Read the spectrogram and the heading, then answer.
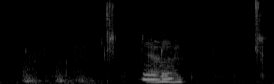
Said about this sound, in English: Ochre break. Sorry to everybody who's going to hear us chew for a second.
